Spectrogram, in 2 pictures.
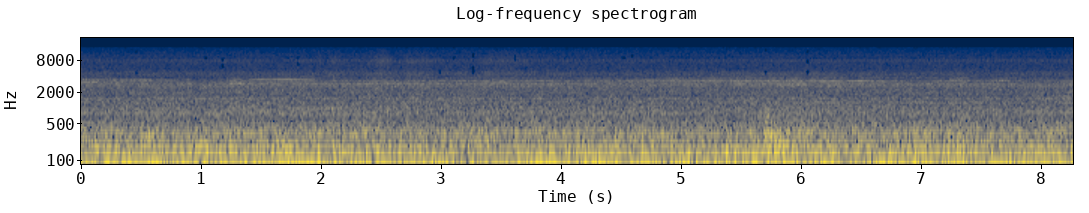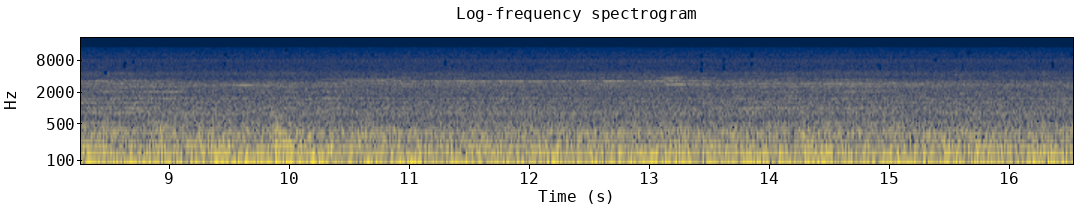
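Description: Steady low rumble with a hiss over it, a constant background noise with faint high tones coming and going.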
